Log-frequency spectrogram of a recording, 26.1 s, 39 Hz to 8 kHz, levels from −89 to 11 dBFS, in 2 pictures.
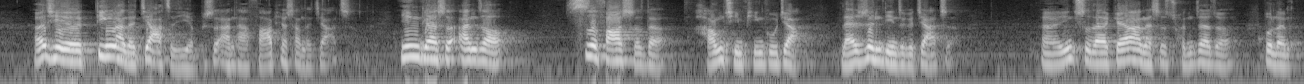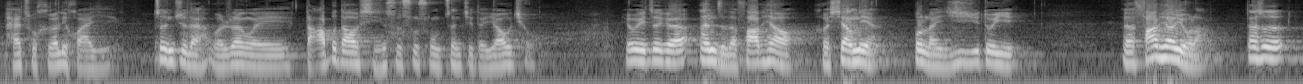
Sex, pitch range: male, 125-165 Hz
